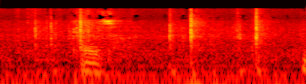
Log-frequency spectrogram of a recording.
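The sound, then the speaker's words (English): A CD is placed back into its plastic case, producing a few sharp plastic clicks and snaps separated by brief gaps, with a soft rustle underneath. “So that was a pretty darn fast rip. And let me put the CD back in its case,”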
